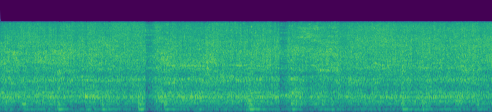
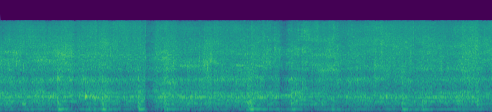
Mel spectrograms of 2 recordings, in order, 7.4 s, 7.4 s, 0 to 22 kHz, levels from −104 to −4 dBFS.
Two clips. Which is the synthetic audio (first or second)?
second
